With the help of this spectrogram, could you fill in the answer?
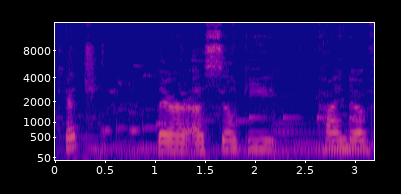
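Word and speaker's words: Kitsch: got these scrunchies from I believe it's pronounced kitch they're a silky kind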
